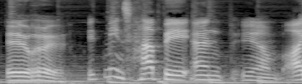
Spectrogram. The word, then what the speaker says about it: heureux: like that, and just keep in mind that EU usually becomes an E, and that's the first thing, you never pronounce the letter H, then you will have a simple pronunciation heureux, heureux.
